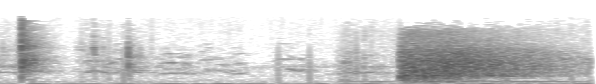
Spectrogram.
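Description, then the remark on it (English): A single loud gunshot, fired at a man travelling with a dog team in the snow, cracks out after a stretch of faint knocks and rustling, its blast lingering as a broad, slowly fading roar. “I shoot him after I shoot his master.”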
